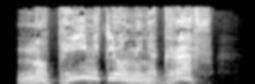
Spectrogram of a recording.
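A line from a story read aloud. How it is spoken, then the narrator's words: Uncertain question. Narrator (Russian): спросил я неуверенно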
